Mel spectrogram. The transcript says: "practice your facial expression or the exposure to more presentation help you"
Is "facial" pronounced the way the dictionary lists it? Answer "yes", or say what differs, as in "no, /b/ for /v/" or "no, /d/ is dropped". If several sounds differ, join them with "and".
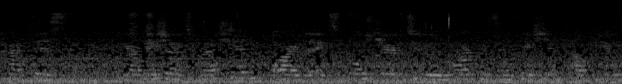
no, /n/ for /l/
